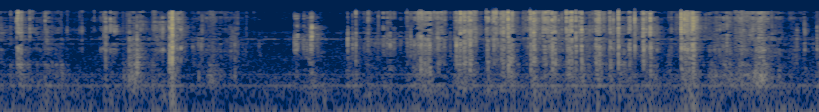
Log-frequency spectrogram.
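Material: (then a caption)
Soap. A solid orange bar of soap is scraped with a flat metal blade, forming curls and textured flakes. Quiet, crisp scraping and crackling bursts come in an irregular series, bright and airy with almost no low end, each dying away instantly.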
